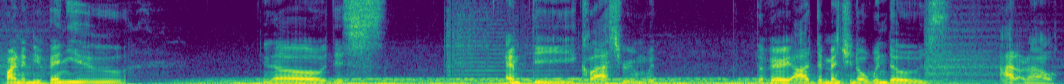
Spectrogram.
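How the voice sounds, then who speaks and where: A man hosting a visual novel playthrough, reacting casually in halting, hesitant asides. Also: medium pitch, steady tone. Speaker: gaming video host. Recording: music playing behind the voice. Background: game music.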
